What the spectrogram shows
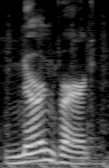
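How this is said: The name is said with a German pronunciation. This is how locals say it. "the German actual pronunciation is"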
